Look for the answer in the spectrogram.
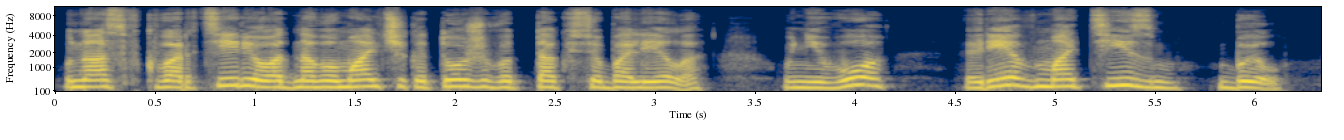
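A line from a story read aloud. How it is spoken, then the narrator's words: Plain. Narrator (Russian): сказал Вася Ерохин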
